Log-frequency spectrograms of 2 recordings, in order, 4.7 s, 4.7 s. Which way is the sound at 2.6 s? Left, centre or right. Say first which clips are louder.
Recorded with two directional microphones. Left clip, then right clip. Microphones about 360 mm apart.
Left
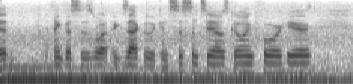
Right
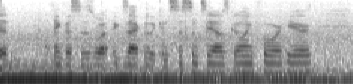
Left 1 dB; centre.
